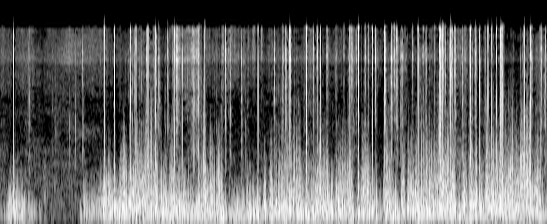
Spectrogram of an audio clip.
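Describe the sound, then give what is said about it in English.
Strong wind roars outdoors in Dallas, Texas, buffeting loudly and steadily after a brief quieter moment at the start, with low rumbling gusts and scattered crackling bursts; no one speaks. “Well, it's kind of windy up here, you know. I think you can hear the wind blowing”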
